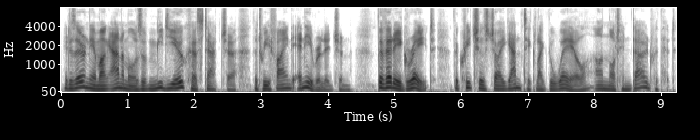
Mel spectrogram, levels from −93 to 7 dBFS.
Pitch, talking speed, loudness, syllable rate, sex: 125 Hz, 175 wpm, -19 LUFS, 5.7 syllables/s, male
